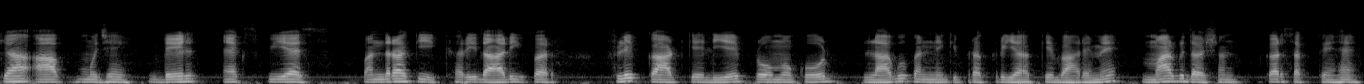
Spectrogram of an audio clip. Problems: none marked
